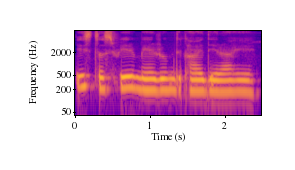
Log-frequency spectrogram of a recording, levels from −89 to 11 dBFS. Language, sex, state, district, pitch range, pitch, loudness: Hindi, female, Arunachal Pradesh, Lower Dibang Valley, 185-215 Hz, 200 Hz, -13 LUFS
